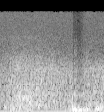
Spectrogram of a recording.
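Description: Steady rushing hiss of background noise on the altar microphone feed, with a soft low thump about one and a half seconds in as items on the altar are handled.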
